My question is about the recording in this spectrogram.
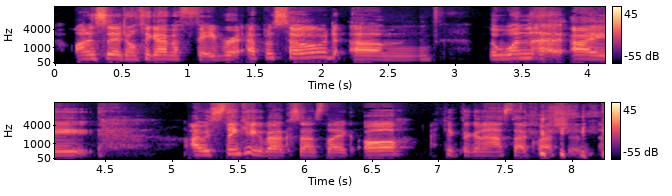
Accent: Canada; as a Canadian

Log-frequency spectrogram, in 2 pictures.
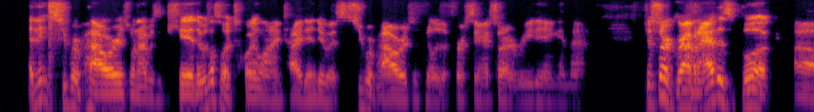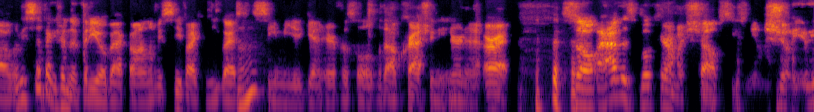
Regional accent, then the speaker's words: California, United States; I grew up in California

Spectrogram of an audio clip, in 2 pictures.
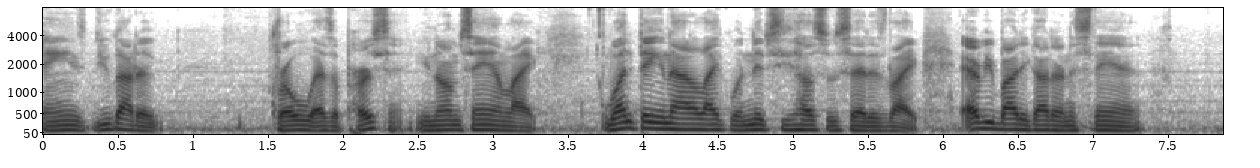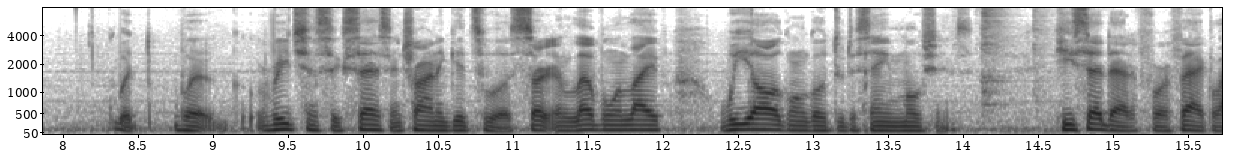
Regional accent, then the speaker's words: Newark, New Jersey, United States; I'm from Newark.

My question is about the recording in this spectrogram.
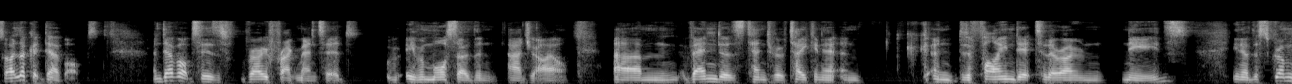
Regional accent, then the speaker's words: England, United Kingdom; I'm English

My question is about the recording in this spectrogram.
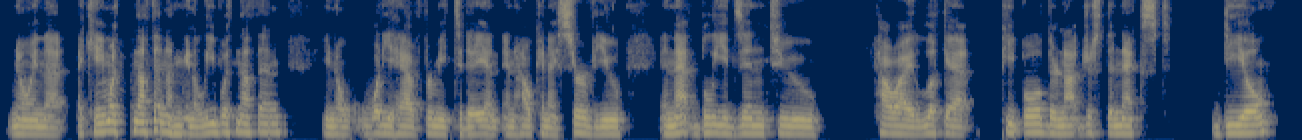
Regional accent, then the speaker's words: Minnesota, United States; I am born and raised in Minnesota

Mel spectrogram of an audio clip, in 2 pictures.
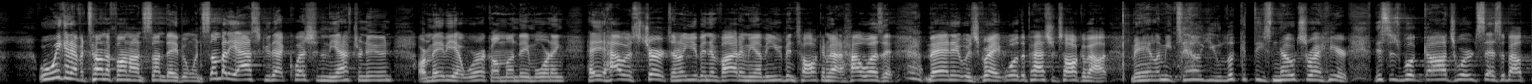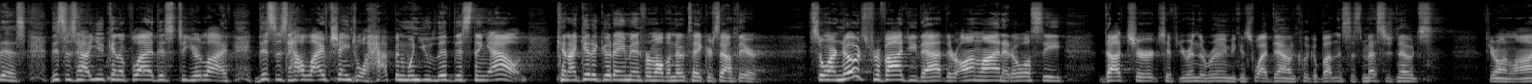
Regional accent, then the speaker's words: Alabama, United States; moved away as an adult; now in Idaho, United States; I'm from Alabama originally, born and raised

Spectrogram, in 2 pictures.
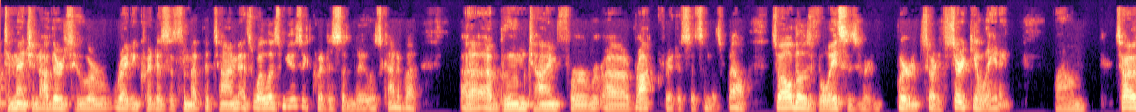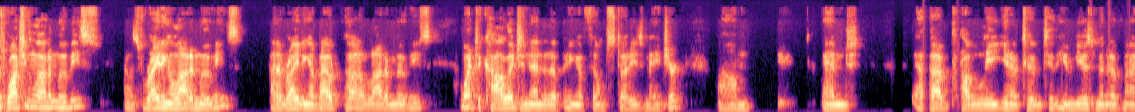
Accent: Boston, Massachusetts, United States; I was also lucky to be growing up in Boston at a time when the Revival movie house boom was going on

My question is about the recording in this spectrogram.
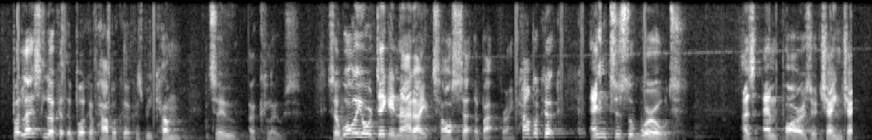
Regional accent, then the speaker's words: United Kingdom; we're just British

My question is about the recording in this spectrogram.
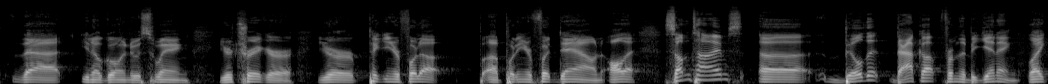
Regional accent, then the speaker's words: Oklahoma, United States; My issue is always like, I'm from Oklahoma. We don't have any professional sports teams.

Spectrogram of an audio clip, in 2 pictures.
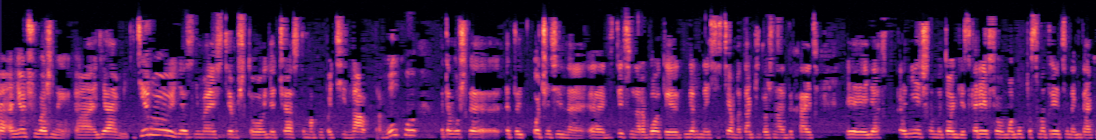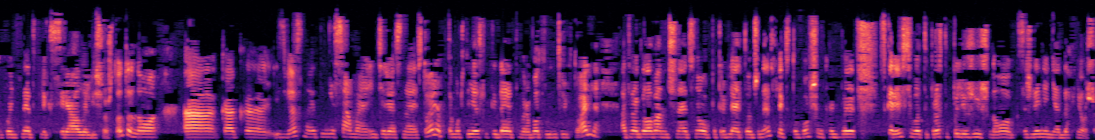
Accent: Saint Petersburg, Russia; also born or lived in Moscow; now in Yekaterinburg, Russia; я из э, Петербурга

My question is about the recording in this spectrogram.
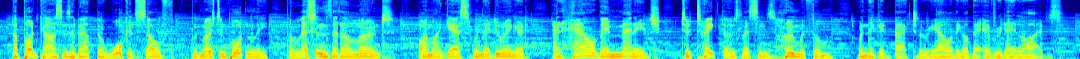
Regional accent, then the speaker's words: Australia; now in Santiago de Compostela, Spain; I'm an Australian who has relocated to Santiago de Compostela here in northwestern Spain

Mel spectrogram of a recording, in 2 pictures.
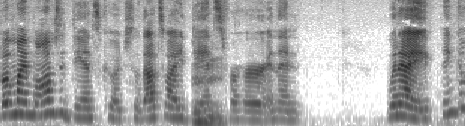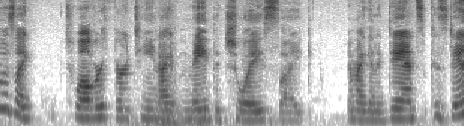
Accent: San Clemente, California, United States; I'm from San Clemente, which is in South Orange County.

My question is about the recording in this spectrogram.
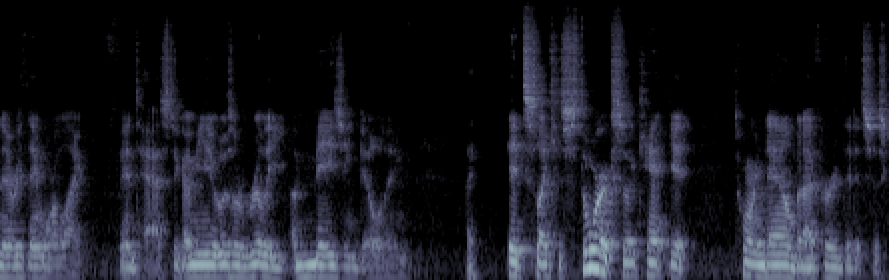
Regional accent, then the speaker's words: Cincinnati, Ohio, United States; I'm definitely from Cincinnati. Went to school down in OTR at SCP, SCPA before, you know, the old one before it moved.

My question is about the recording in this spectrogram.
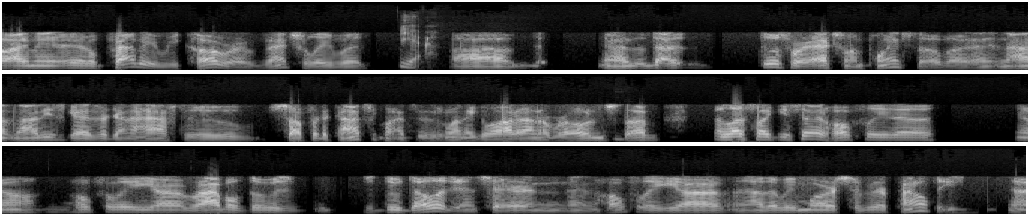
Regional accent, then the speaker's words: Connecticut, United States; accent: New England; I'm from Connecticut.

